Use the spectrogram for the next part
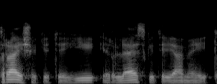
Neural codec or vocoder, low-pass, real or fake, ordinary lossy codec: codec, 16 kHz, 4.8 kbps, FACodec; 7.2 kHz; fake; Opus, 16 kbps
